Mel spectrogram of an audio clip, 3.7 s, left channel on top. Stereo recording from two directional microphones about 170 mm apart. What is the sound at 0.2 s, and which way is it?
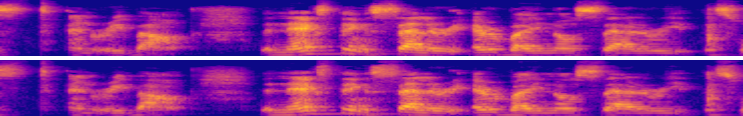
Speech, 15° left (ahead or behind).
